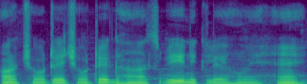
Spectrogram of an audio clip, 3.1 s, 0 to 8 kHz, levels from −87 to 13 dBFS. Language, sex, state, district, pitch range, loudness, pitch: Hindi, male, Jharkhand, Ranchi, 100-110 Hz, -18 LUFS, 100 Hz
